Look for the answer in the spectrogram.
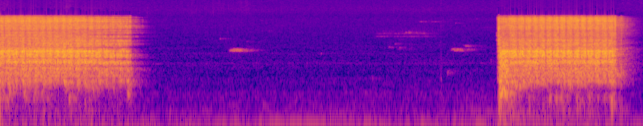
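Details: Car cranked repeatedly but won't start, no spark from plug: two bursts of starter cranking, about two seconds each, with silence between; engine never catches.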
